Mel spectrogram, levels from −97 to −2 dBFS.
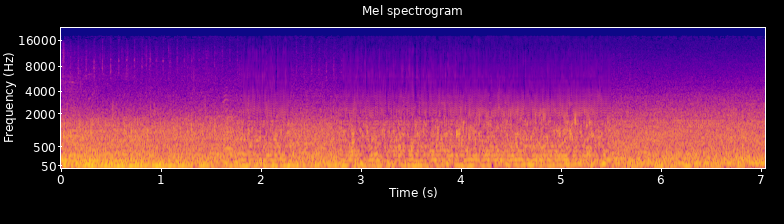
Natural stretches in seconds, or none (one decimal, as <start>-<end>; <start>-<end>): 0.0-1.8; 2.3-2.8; 5.5-7.0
